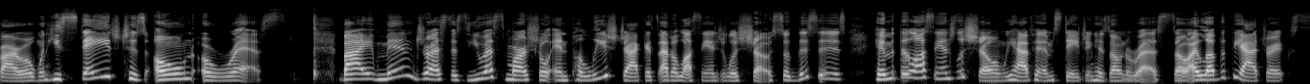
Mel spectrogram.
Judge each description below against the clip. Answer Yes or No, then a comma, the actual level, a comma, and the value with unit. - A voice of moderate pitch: No, high, 215 Hz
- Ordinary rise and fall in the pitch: No, wide, 5.7 semitones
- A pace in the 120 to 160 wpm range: No, average, 190 wpm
